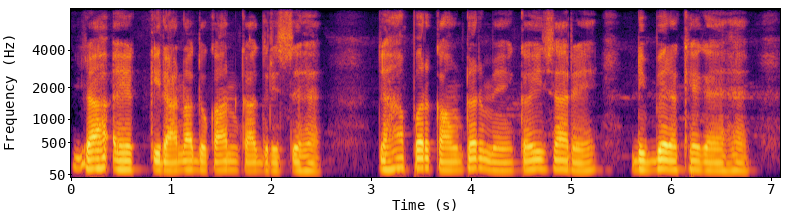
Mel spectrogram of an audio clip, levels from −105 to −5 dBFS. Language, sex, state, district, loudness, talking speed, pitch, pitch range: Hindi, male, Jharkhand, Palamu, -19 LUFS, 145 wpm, 110 Hz, 100-115 Hz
